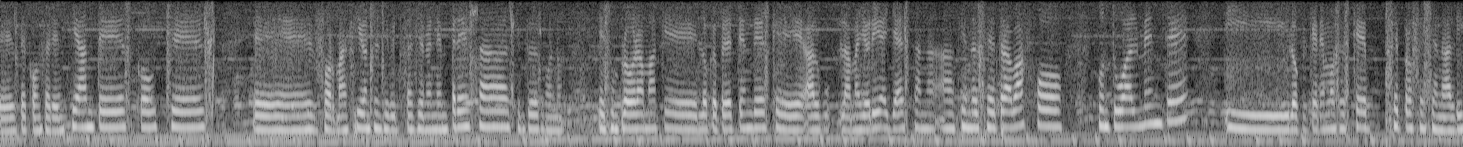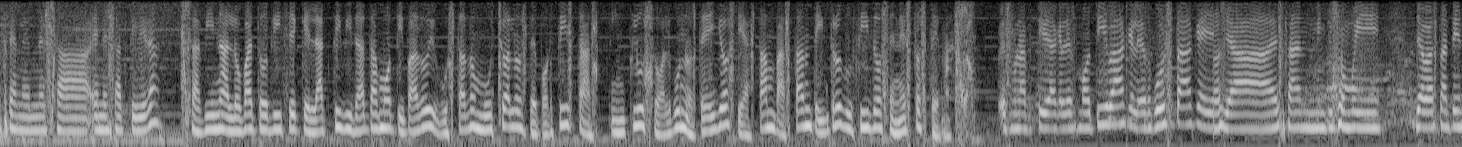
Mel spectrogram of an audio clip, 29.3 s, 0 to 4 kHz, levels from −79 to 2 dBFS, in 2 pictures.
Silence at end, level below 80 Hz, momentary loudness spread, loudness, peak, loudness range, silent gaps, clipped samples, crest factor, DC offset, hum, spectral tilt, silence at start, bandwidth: 0 s; -34 dBFS; 5 LU; -19 LUFS; -4 dBFS; 2 LU; none; under 0.1%; 14 dB; 0.4%; none; -11 dB/octave; 0 s; 4 kHz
